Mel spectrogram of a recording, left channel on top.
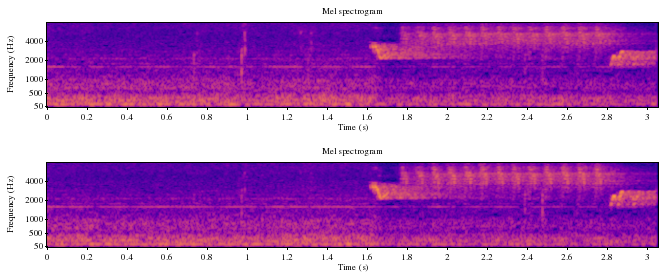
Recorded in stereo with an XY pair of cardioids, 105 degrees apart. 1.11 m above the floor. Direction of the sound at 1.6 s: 20° right.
